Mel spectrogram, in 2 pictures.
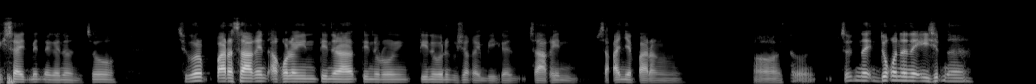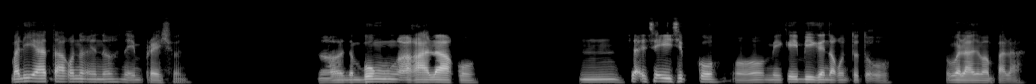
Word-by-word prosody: excitement 120 -1 +1
na 115 -2 -6
ganun. 105 -3 -7
So, 115 -2 -6 0.6
siguro 170 +5 +3
para 150 +1 +6
sa 150 -2 +10
akin 150 0 +1
ako - - 0
lang 135 - +3
'yong 135 - -7
tinra 125 -2 +3
tinuring 115 -1 -6
tinuring 115 -1 -4
ko 105 - -14
siyang 110 0 -7
kaibigan 90 -1 -10
sa'kin 95 -1 -3 0.2
sa - - -8
kanya 110 +1 0
parang, 90 -2 -4 0.7
ah, 85 +1 -6
so - - -11 0.3
so 175 - -6
nai 180 -2 0
dun 185 +4 +1
ko - - +7
na 180 - +5
naiisip 165 -2 +1
na, 150 -1 -7 0.8
mali 145 +5 +1
yata 140 -1 +3
ako 135 - -1
ng 135 -1 -3
ano 120 +1 -5
ng 115 -4 -8
impression. 100 -3 -6 1.3
Oo, 100 +3 -2
ng 105 +1 -5
buong 125 0 +2
akala 110 0 +6
ko 95 -2 -7 1.0
mm, 115 -1 -6
sa - - +2
i 135 - -2 0.2
isip 145 +1 -3
ko 120 -3 -1 0.2
oo, 105 +2 -4
may 105 -1 -6
kaibigan 120 -2 +2
akong 105 0 -3
totoo, 90 -1 -9 0.6
wala 100 -1 +3
naman 95 -1 -3
pala. 85 -2 -6
115 Hz, 160 wpm, -25 LUFS, 100-130 Hz, 1.3 s, sa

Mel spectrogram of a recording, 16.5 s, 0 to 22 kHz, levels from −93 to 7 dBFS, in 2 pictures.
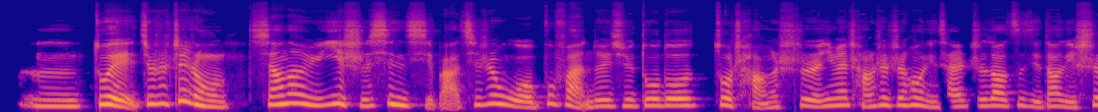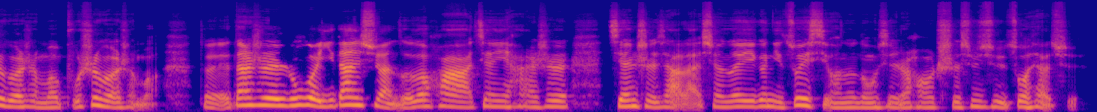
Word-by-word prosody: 嗯， 220 -4 -2
对， 275 -7 +7
就 295 - 0
是 310 -1 +2
这 400 +5 +3
种 210 -8 +3
相 280 +1 +3
当 320 -1 +5
于 260 - +2
一 295 +4 +2
时 245 -4 -3
兴 265 +3 +4
起 250 +2 -4
吧， - - -2
其 270 -1 -5
实 310 - +1
我 215 -10 +1
不 305 - -6
反 265 -5 0
对 225 +2 -2
去 225 0 -4
多 240 +2 0
多 245 0 +4
做 255 -2 +1
尝 190 -6 -4
试。 220 +1 -2
因 240 - -1
为 255 0 0
尝 210 -5 -3
试 260 +2 0
之 255 +1 -1
后 255 -1 0
你 195 -3 -6
才 205 +2 -4
知 230 +1 -6
道 235 -1 +2
自 235 +1 -8
己 190 -3 -6
到 220 +2 -2
底 190 - -4
适 250 +7 -1
合 205 -3 +1
什 195 -2 -6
么 180 +1 -4
不 200 - -8
适 260 +3 +1
合 195 -5 0
什 190 - -9
么， - - -12 0.3
对。 - - -6
但 255 +1 +5
是 255 -1 +6
如 245 +2 +2
果 255 -2 +6
一 210 +1 0
旦 260 +1 +5
选 245 -4 0
择 165 - -3
的 215 +2 -1
话， 205 -5 +2
建 210 +2 -6
议 195 - -4
还 190 -1 -7
是 205 +1 -3 0.3
坚 220 0 0
持 200 -4 -4
下 195 - -2
来， - - -5
选 195 -2 -5
择 200 +2 -3
一 205 0 0
个 220 - -3
你 205 -4 -3
最 250 +8 +2
喜 235 - -3
欢 170 - -6
的 175 0 -5
东 175 0 -4
西， 180 - -8
然 175 - -5
后 180 -1 -6
持 180 0 -7
续 205 +4 -5
去 195 -2 -5
做 195 -2 -2
下 200 - -5
去。 - - -13
220 Hz, 315 characters per minute, -23 LUFS, 195-255 Hz, 0.3 s, 对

